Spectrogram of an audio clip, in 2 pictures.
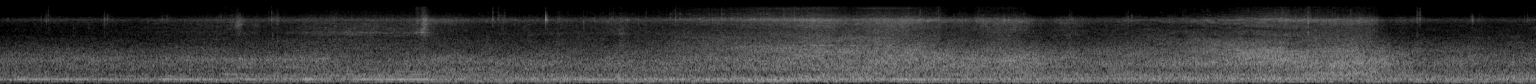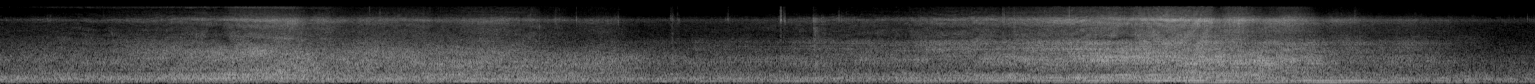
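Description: Highway traffic passing close by: several vehicles rise and fade one after another, the loudest near the end. A low engine hum joins about two-thirds of the way in.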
